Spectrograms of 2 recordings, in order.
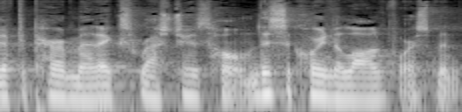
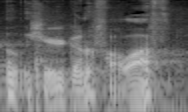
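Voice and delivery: whispering; 6 semitones lower, 14 dB quieter than usual. Real, not acted. Quietly settling the dog.

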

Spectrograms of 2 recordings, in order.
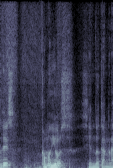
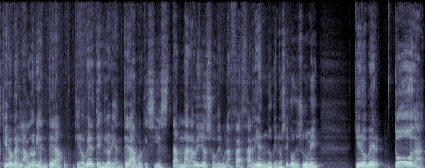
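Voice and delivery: loud, raised, insistent acted request; eager plea; 6 semitones higher, 9 dB louder than usual. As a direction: beg to see it all, projecting with fervor. Acts out Moses' eager request to God. (súplica entusiasta en voz alta)

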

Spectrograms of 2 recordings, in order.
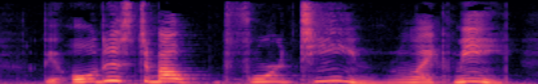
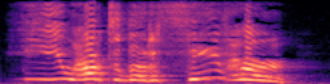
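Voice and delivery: high, loud pleading yell; Percy yelling at the hunters; 11 semitones higher, 13 dB louder than usual. A narrator's reading. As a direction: beg them loudly to save her. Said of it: "I yelled".

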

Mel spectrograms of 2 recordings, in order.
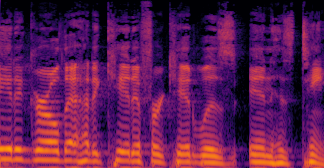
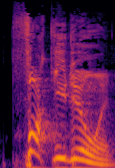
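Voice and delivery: abrupt, slightly raised dad voice; 3 semitones higher, slower than usual. Shown as a demonstration. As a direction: demonstrate a stern dad calling out a kid. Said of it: "I'll give you my dad voice".

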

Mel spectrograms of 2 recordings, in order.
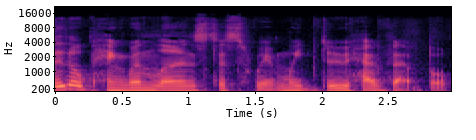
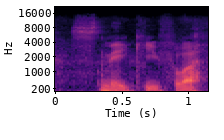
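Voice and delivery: ordinary delivery, nothing marked

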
